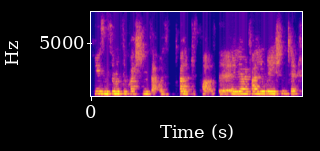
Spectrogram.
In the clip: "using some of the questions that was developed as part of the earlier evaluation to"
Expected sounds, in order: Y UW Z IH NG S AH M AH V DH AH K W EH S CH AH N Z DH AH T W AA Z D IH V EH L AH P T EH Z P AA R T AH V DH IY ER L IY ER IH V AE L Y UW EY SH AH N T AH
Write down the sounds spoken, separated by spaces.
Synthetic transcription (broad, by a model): Y UW Z IH NG S AH M AH V DH AH K W EH S CH AH N Z DH AH T W AA Z D IH V EH L AH P T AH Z P AA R T AH V DH IY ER L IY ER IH V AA L Y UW EY SH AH N T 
